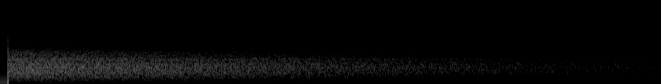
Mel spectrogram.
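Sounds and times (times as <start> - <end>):
energy blast: 0.1 - 6.0.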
